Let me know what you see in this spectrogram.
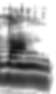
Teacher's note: your tongue goes very high in the back and the air goes through your nose, but you don't release it with the burst of air.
